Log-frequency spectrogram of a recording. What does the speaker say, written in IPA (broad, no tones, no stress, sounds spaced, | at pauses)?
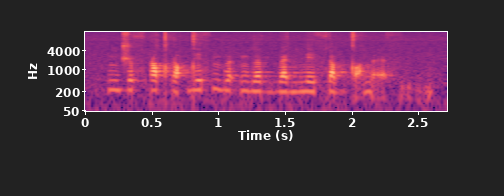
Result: n d͡ʒ œ f ɡ œ tˤ ɡ ʉ ʔ d e f m b œ ʔ ŋ ɡ œ ɡ b æ d n e f ɾ œ b tˤ ḭ n æ̰ f ḭ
